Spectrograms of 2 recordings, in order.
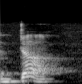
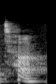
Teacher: the duh is a voice stop while the tuh is a voiceless alveolar stop.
